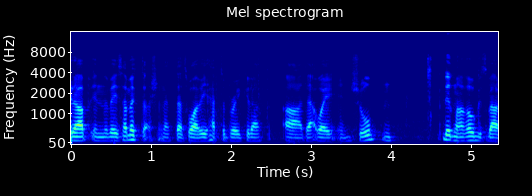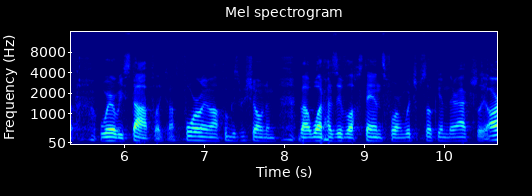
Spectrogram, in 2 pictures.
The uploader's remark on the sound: Special Sunday Morning Alumni Shiur. Shiur recorded in Yeshivas Ohr Reuven, Monsey, NY.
